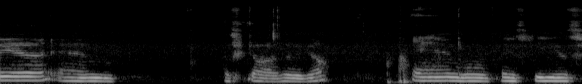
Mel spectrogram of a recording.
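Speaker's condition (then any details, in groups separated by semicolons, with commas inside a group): Cerebral palsy; from birth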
